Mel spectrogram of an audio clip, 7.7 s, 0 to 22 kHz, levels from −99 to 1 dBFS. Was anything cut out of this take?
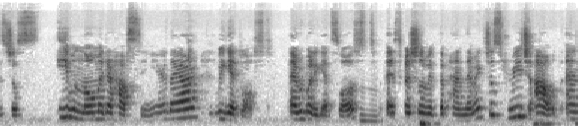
yes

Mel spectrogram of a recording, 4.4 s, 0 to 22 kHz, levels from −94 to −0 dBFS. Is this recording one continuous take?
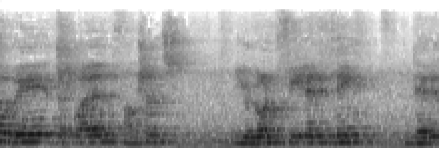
yes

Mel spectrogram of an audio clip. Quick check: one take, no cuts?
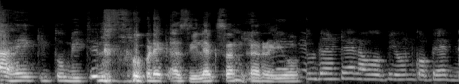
no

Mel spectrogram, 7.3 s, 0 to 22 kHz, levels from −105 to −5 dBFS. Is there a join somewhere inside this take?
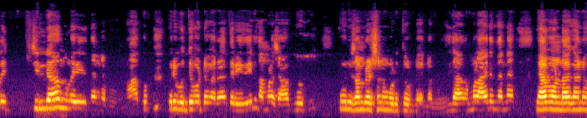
no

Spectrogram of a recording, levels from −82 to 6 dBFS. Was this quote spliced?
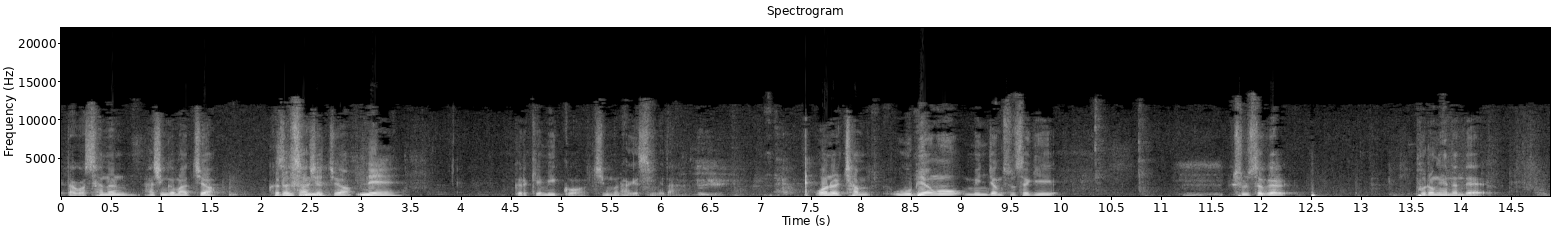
yes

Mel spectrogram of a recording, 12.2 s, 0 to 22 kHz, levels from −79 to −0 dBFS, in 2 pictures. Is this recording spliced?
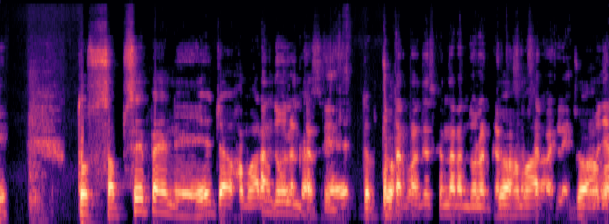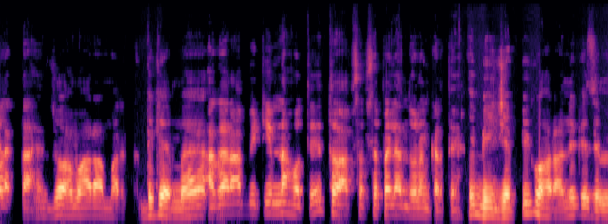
no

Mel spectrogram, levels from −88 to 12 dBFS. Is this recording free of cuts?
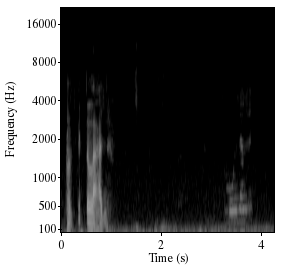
yes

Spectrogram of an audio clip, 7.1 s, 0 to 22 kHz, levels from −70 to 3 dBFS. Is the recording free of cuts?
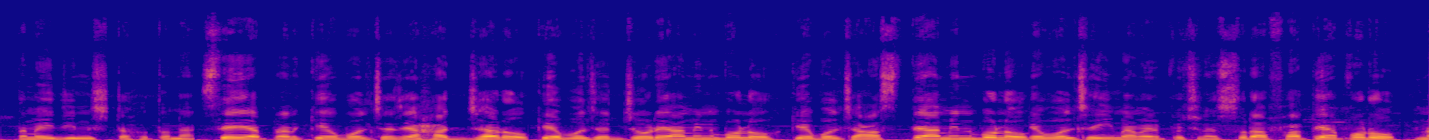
yes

